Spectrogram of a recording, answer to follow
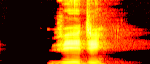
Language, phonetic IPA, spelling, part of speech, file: Russian, [ˈvʲedʲɪ], веди, noun, Ru-веди.ogg
- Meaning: name of the Cyrillic letter В, в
